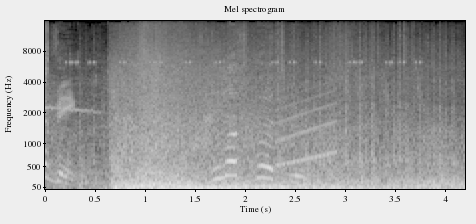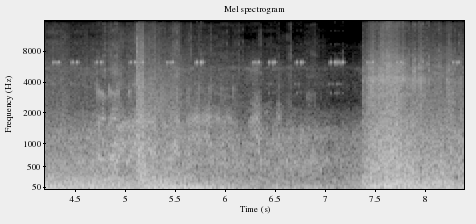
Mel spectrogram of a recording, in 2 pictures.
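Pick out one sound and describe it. Explosions boom with a deep, heavy rumble.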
